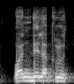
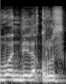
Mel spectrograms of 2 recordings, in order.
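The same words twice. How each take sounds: First: "dilaklut" with l for the r and t for the z; the bulol way, "dilaklut" not Dilacruz; lisped name. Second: Said in the usual way. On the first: Shown as a demonstration. Cousin's text recalled, lisps "dilaklut". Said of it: "dahil bulol nga ako". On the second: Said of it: "One Dilaklut na yun".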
